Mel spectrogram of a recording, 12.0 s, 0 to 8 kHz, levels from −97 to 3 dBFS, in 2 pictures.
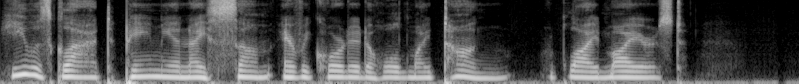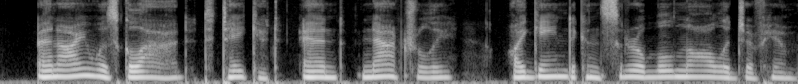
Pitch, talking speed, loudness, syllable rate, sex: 170 Hz, 165 wpm, -19 LUFS, 4.9 syllables/s, male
